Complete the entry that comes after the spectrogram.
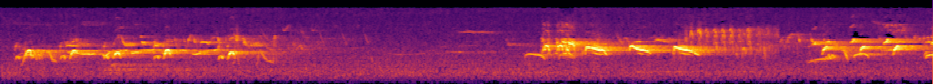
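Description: A songbird singing three phrases of quick, downward-slurred notes, each two to three seconds long, with quiet pauses between them.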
